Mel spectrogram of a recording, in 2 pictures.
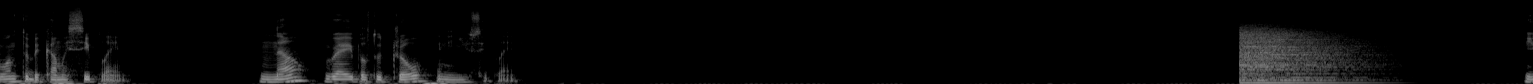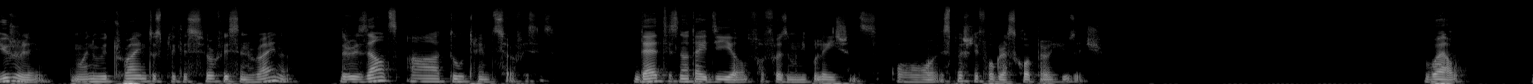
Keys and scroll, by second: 22.6-24.9 typing, 25.6 Return.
